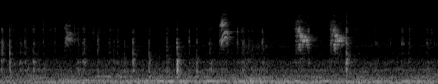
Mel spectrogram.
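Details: Eurasian tree sparrows fed sweet potato on a balcony on 16 December 2020, filmed with an RX100M5A camera: a few short, sharp high chirps spaced a second or so apart over a low steady hum and light clicking.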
